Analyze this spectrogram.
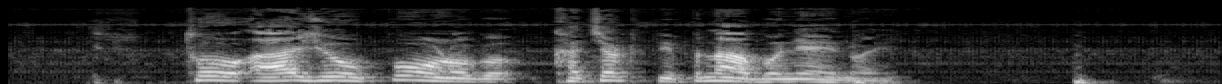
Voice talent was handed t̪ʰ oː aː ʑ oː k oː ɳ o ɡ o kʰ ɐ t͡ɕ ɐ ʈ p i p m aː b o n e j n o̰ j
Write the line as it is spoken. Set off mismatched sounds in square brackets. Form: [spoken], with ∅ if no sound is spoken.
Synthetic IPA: t̪ʰ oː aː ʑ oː [p] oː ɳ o ɡ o kʰ ɐ t͡ɕ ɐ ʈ p i p [n] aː b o n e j n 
